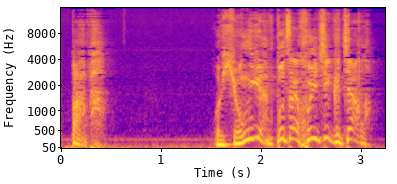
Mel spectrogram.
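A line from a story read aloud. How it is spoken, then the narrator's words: Loud declaration. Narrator (Chinese): 大声地说道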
